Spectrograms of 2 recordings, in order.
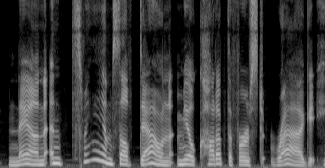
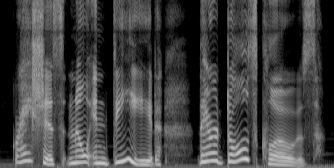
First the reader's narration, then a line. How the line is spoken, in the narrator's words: cried Daisy indignantly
